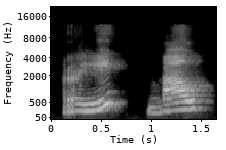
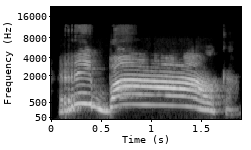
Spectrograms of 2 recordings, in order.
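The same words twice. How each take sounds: First: "Рибалка" split slowly into its three syllables, ри-бал-ка. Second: "Рибалка" very slow and loud, the second syllable ба stretched and punched; stress on second syllable. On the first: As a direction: spell out "Рибалка" slowly, one syllable at a time. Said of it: "У слові рибалка три склади". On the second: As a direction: hold and hit the ба in "Рибалка". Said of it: "Наголошений другий склад". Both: Shown as a demonstration.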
